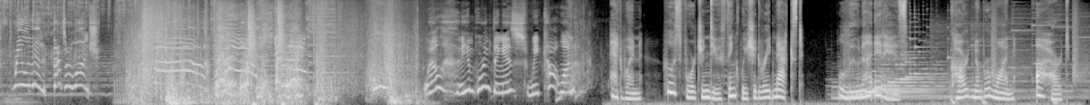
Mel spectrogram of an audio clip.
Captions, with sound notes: Reel it in, that's our lunch! [screaming] [smashing] [gasping] Well, the important thing is... we caught one! Edwin, whose fortune do you think we should read next? Luna it is. Card number one, a heart.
